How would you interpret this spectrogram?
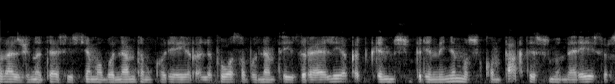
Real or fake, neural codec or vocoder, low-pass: fake; codec, 16 kHz, 4.8 kbps, FACodec; 7.2 kHz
